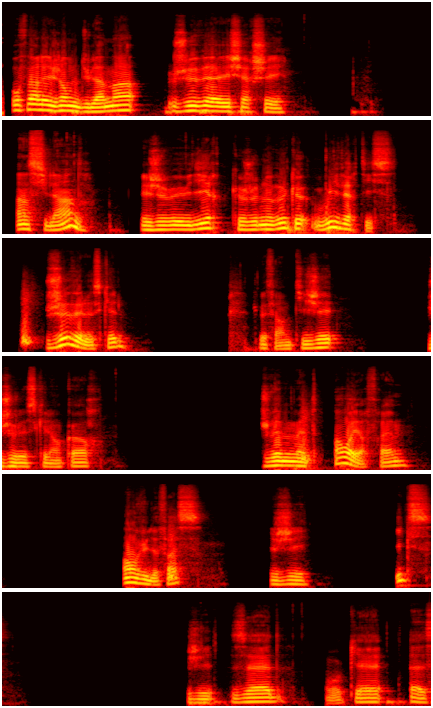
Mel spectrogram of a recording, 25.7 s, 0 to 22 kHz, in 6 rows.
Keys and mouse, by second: 2.3 shift+a, 3.0 click, 3.2 Tab, 3.6 shift+a, 6.1-7.6 drag, 9.0 s, 10.3 click, 11.0 g, 12.2 click, 12.8 s, 14.0 click, 15.8 z, 18.1 KP_1, 19.7 g, 21.0 x, 22.6 click, 23.2 g, 23.5 z, 24.4 click, 25.3 s.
